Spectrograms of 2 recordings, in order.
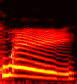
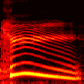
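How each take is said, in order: First: "Kwe" called out loud as "kway"; loud, long "Kwe" with a kw start; wrong pronunciation. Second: "key" called out high as "kee"; loud, long "key" with no w; correct pronunciation. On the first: Teacher calling for children to echo, wrong pronunciation. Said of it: "Never say". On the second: Teacher calling for children to echo, correct pronunciation. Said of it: "You should say". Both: Shown as a demonstration.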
